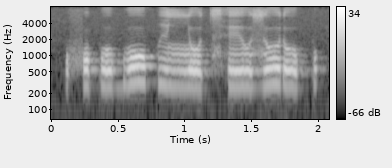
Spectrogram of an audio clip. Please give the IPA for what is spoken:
f ɔ p o b o p i lː o t͡sʰ e ʊ̯ z ʊ ɾ o p

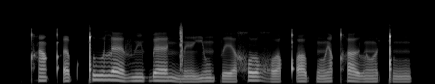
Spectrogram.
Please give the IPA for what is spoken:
qʰ ẽ˦ qʼ i˧ p ǃ u˦ l ɛ˦˨ v ĩ˦ ɓ ɛ˦ ŋ͡ǀ ẽ˨ j ũ˧ p e˨ χ u˦ ʁ o˨ qʼ o˧ p õ˨˦ j qʰ ɯ˦˨ l õ˦ ə̯ ǃ ũ˧

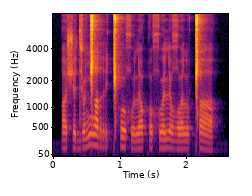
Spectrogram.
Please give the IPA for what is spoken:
a ʃ ɛ dʲ ɔ ŋ͡ǁ a r e ǁʰ o χʷ e l ɛ qʷ ɪ χʷ a lʲ ɛ ʁʷ a l o ǁ a

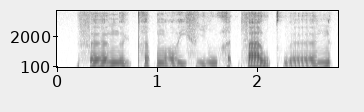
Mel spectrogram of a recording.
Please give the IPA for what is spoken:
f œː˧ ŋ ɵ˨˥ ɥ pʰ ɐ˨˥ p̚ ŋ ɔː˨˥ j f iː˨˥ w h ɐ˥ t̚ f aː˥ w kʷʰ œː˨˥ n

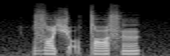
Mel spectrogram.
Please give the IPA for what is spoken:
zˤ i ç ṵ tˤ ʌ s ə̃

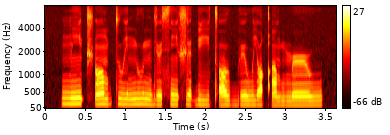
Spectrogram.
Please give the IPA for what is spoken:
m ĩ t͡ʃʼ ɔ̃ b t u i̯ n u n d ø s ĩ ʃ ɘ ɗ i tʼ ɔ u̯ b ø w i w qʼ ɔ̃ b m ə˞ w

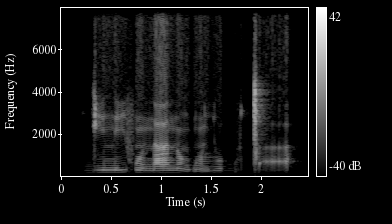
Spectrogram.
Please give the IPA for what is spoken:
ɟ i n i f õ n a n ɔ̃ ɡ͡b õ ʎ u ɡ͡b ṵ ɡ͡ǀ a̰

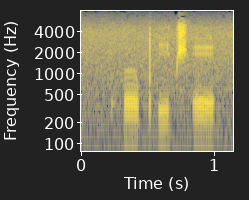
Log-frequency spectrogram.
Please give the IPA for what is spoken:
ʔ ɤ pʼ i t͡ʃʼ e

